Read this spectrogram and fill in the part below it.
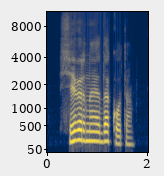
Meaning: North Dakota (a state in the Upper Midwest region of the United States)
- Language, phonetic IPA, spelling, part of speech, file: Russian, [ˈsʲevʲɪrnəjə dɐˈkotə], Северная Дакота, proper noun, Ru-Северная Дакота.ogg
